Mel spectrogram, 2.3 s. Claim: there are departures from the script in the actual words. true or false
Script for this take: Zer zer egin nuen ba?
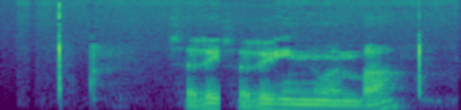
false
